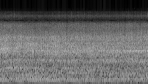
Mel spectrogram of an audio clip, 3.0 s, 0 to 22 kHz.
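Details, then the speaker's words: Case 5230 tractor diesel running but won't drive: steady idle under load with no drive take-up, transmission not engaging because a wire came off the cylinder relay; wire being jumped to test. "Christoph, I already had it moving, so it's not gonna drive. So Christoph's gonna jump that wire."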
